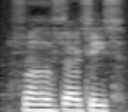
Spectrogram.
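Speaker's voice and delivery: usual speaking voice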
